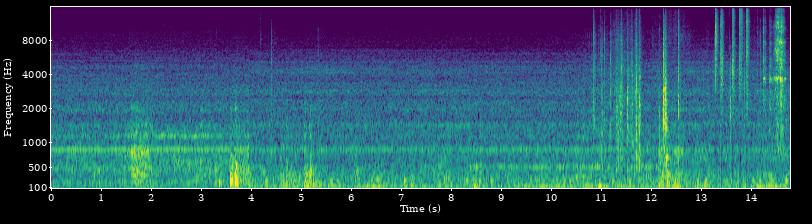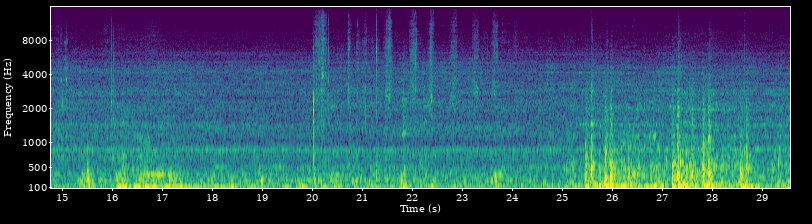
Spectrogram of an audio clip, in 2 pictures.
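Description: Steady rumble of the Sunrise Seto sleeper train running, heard from inside the compartment. About halfway through come a run of sharp clicks as the screw cap of an aluminium bottle-can is twisted open, and the train noise grows louder near the end.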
